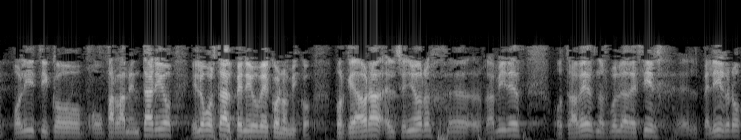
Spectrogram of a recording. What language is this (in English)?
Spanish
